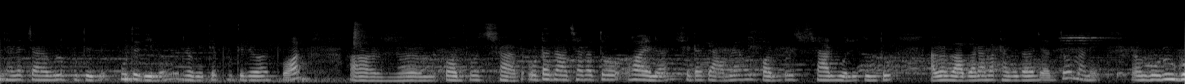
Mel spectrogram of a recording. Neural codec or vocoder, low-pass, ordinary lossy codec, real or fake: none; none; none; real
